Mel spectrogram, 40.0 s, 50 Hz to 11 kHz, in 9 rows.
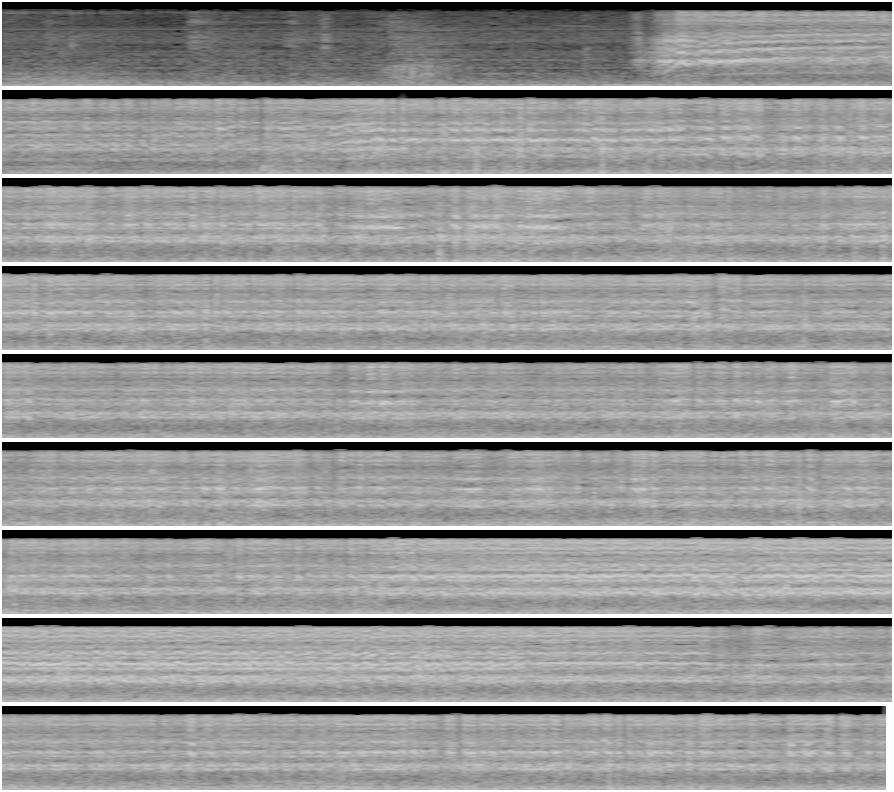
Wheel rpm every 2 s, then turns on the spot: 0, 10, 130, 180, 220, 230, 230, 230, 230, 230, 230, 230, 230, 230, 230, 210, 210, 230, 230, 230.
none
